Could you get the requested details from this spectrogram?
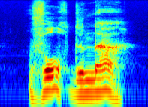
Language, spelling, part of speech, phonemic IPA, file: Dutch, volgden na, verb, /ˈvɔlɣdə(n) ˈna/, Nl-volgden na.ogg
- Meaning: inflection of navolgen: 1. plural past indicative 2. plural past subjunctive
